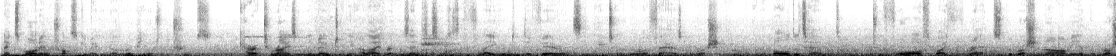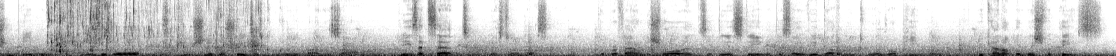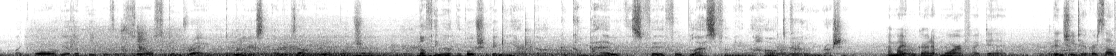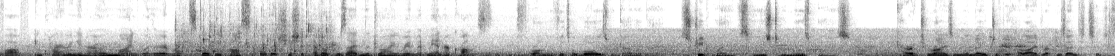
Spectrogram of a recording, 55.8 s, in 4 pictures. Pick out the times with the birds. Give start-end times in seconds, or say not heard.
not heard.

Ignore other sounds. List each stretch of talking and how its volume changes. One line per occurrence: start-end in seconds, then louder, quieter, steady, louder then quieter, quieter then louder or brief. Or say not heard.
0.0-55.7 steady.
